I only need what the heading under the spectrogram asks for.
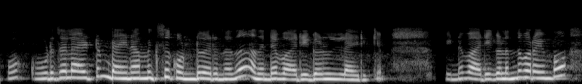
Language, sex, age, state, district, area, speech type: Malayalam, female, 18-30, Kerala, Thiruvananthapuram, rural, spontaneous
